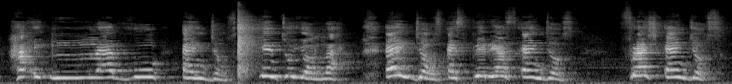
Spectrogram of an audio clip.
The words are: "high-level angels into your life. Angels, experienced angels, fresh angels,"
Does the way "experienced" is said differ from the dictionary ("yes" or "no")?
yes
